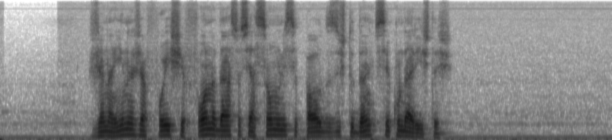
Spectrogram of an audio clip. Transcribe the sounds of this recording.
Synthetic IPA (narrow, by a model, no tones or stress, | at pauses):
ʒɐnaĩnɐʒafojʃefõnɐd̪ɐːsosiasɐ̃w̃munisipawd̪ʊzɪʃt̪ud̪ɐ̃nt͡ʃɪ̥ssekũnd̪aɾiʃt̪ɐs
